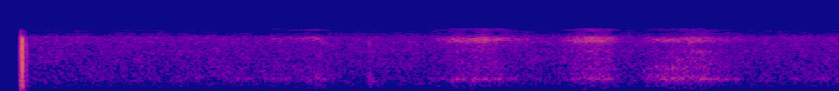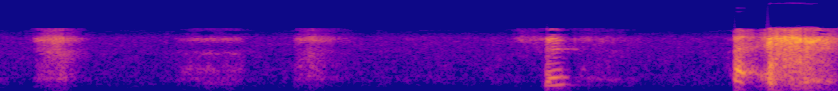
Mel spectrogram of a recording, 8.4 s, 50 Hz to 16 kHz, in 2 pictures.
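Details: Part of a prolonged sneezing fit of over 60 sneezes with a wet, runny nose: repeated short sneezes and build-up breaths, some stifled, ending in a loud burst.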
